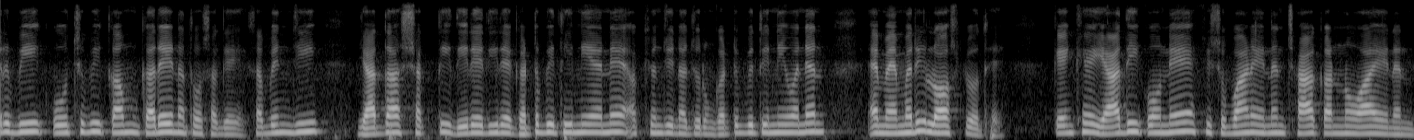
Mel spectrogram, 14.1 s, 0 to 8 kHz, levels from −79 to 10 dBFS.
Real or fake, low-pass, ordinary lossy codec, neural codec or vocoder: real; 7.2 kHz; Opus, 32 kbps; none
